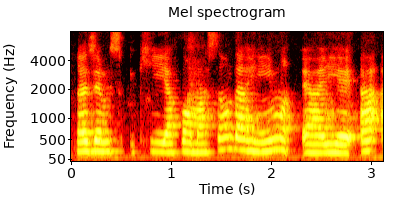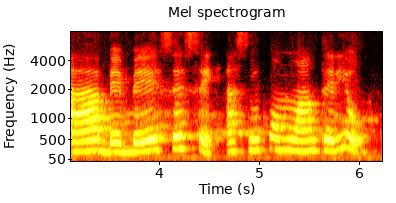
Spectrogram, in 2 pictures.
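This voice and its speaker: A woman's voice: a little high, fairly even intonation, unhurried, fairly bright tone, low-quality recording. A woman with a Brazilian Portuguese accent giving a hesitant classroom presentation on poetry, full of fillers and restarts. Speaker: student presenter.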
